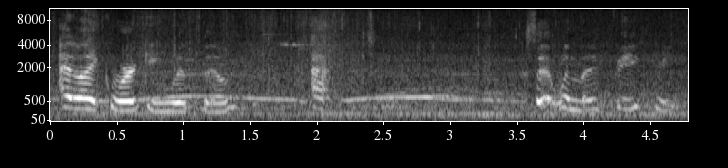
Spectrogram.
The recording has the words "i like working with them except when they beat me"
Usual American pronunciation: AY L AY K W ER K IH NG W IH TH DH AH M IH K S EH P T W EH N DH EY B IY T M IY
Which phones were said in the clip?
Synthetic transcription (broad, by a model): AY L AY K W ER K IH NG W IH DH AH M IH S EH T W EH N DH EY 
